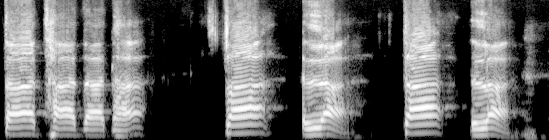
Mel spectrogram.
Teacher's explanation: त में आप दांतों के ऊपर जीभ से जोर से दबाव देते हैं तब त का उच्चार होता है, और ज्यादा देर तक दोनों एक दूसरे के साथ स्पर्श में रहते हैं। ल के लिए बिल्कुल जीभ दांतों को छू कर निकल जाता है तब ल का उच्चार होता है। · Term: दंत्य अक्षर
